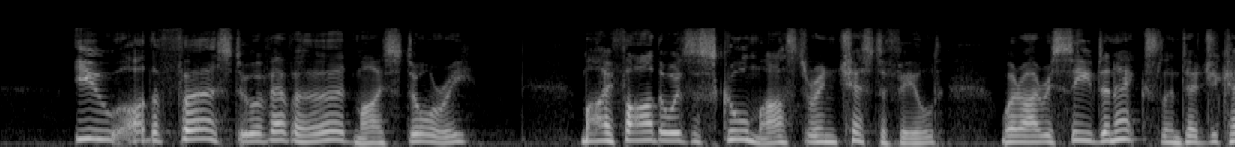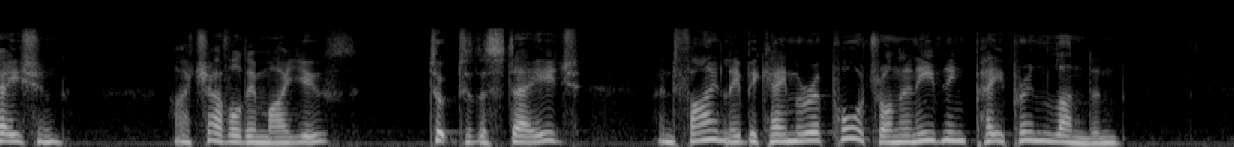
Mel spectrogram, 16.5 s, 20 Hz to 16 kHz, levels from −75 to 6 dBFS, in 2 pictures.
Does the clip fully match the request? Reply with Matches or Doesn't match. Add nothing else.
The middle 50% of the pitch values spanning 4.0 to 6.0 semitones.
Matches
